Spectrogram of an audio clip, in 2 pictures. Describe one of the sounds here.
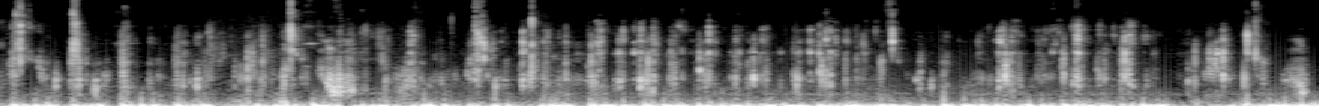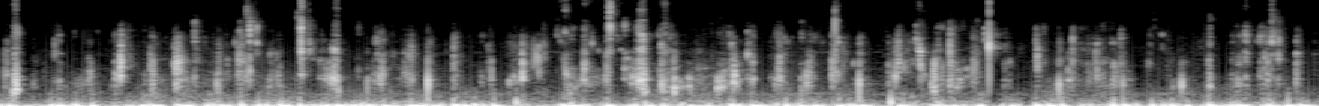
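A wooden spoon scrapes and clinks against a glass bowl.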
